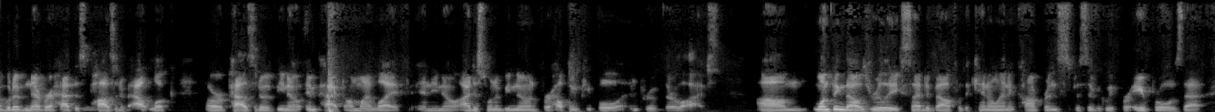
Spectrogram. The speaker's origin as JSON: {"language": "English", "town": "Sicklerville", "region": "New Jersey", "country": "United States", "tie": "born or raised there", "also_born_or_lived": "Virginia", "moved": "yes", "lives_now": "Philadelphia, United States", "said": "I was born and raised in South Jersey, right? In Sicklerville, Camden County"}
